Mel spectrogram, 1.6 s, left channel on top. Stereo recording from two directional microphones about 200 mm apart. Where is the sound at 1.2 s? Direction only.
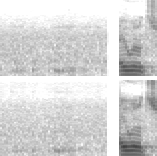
5° right (ahead or behind).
